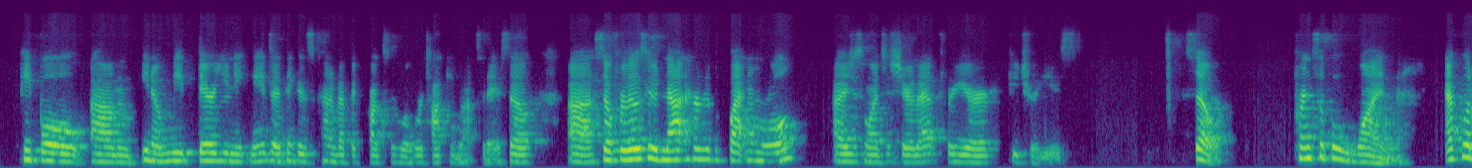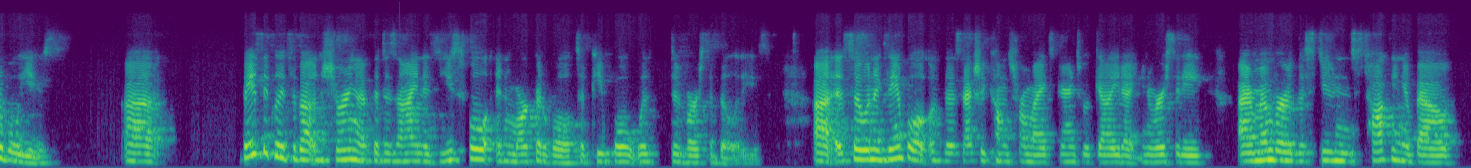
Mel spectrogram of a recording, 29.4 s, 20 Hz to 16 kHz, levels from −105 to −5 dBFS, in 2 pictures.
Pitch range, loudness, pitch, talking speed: 155-195 Hz, -26 LUFS, 170 Hz, 175 wpm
